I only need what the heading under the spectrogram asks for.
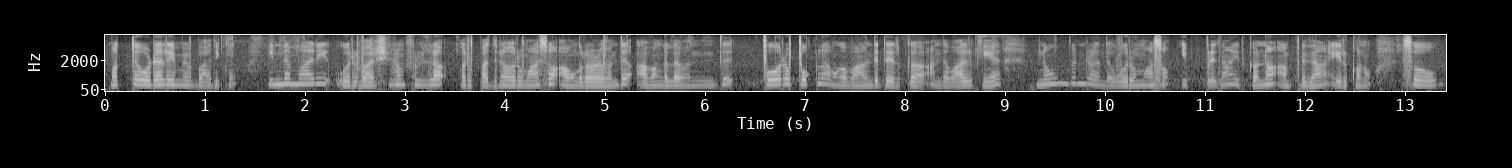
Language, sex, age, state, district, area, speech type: Tamil, female, 18-30, Tamil Nadu, Perambalur, rural, spontaneous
